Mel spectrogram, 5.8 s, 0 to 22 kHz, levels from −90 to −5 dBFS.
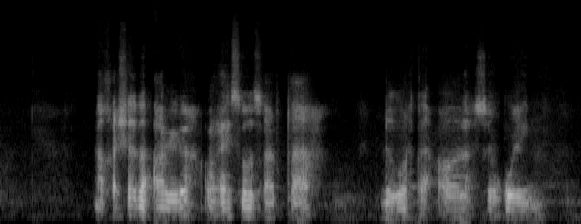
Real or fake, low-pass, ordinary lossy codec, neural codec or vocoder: fake; none; none; codec, 44.1 kHz, 2.6 kbps, DAC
